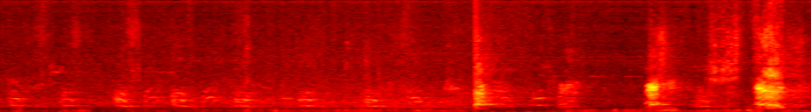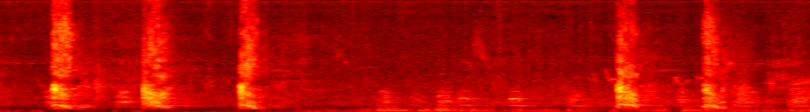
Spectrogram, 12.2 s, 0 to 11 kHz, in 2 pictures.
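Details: Trip, a nine-month-old American Bulldog, barks repeatedly while training on June 24, 2007, at ICSC: loud, abrupt barks in irregular bursts from a few seconds in, over steady background noise.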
